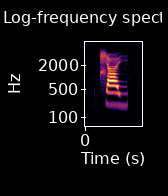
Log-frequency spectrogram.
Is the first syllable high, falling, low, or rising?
low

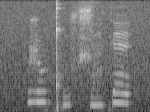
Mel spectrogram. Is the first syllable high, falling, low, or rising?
high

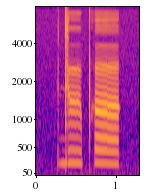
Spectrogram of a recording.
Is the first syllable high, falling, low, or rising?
low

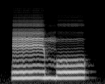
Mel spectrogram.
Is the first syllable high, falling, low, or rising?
high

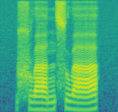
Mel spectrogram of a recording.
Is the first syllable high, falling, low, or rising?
rising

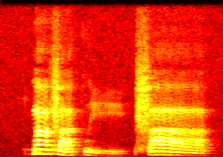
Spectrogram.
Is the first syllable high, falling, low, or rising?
high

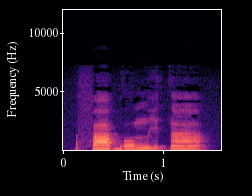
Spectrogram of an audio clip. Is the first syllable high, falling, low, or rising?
high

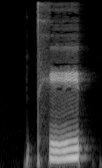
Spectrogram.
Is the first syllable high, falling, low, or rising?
rising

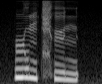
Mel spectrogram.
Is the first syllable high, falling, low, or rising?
falling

